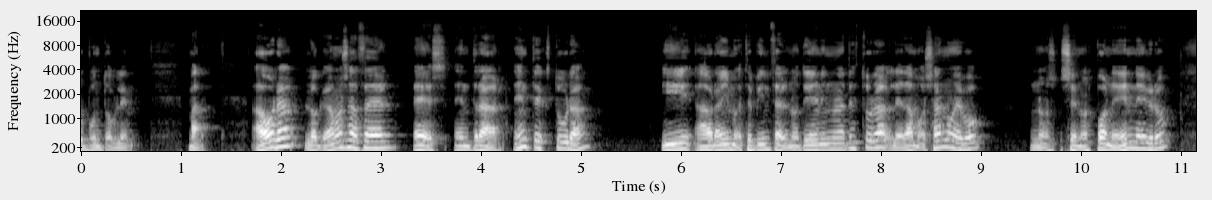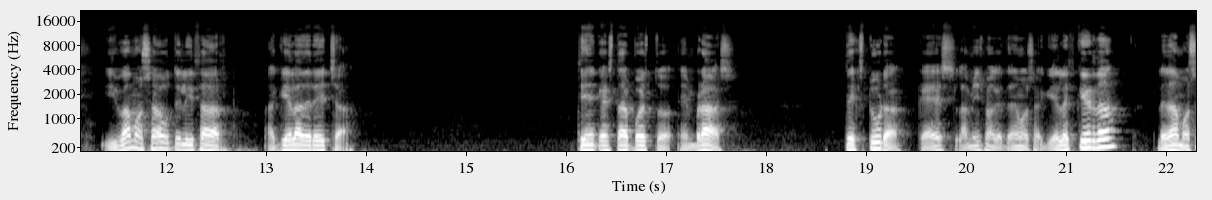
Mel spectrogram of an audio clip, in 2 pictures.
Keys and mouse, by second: 4.3-5.5 drag, 5.1-8.5 middle drag, 8.5-12.5 drag, 12.7-14.5 middle drag, 14.5 right click, 14.7 click, 14.8 right click, 14.9-17.9 drag.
